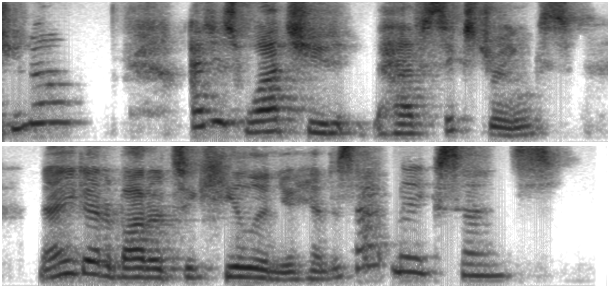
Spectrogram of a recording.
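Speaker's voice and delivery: gentle, caring, very kind lilting voice. Retelling a sister-in-law stopping a woman with tequila on the stairs, very kind voice. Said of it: "in a very kind voice".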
